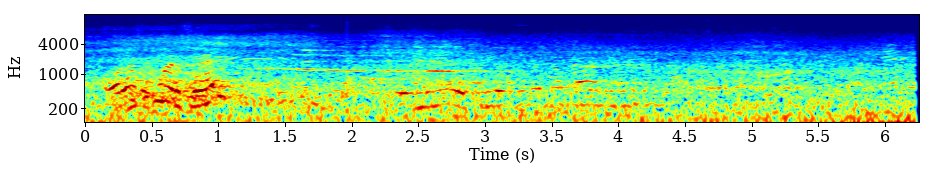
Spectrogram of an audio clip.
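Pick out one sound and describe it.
Traffic hums along a city street.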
